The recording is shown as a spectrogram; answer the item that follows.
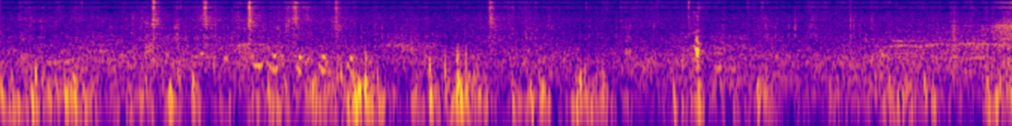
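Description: Chickens clucking quietly, over low rustling and a few sharp clicks.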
